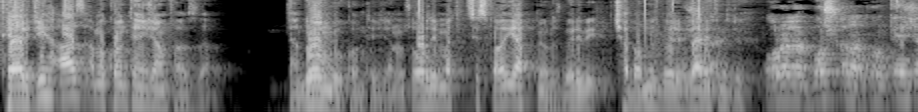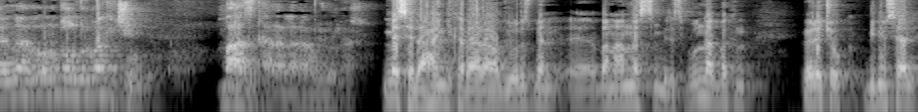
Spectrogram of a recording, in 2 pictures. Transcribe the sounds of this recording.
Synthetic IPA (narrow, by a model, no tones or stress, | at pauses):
t̪ʰæɾd͡ʒiçazamakʰo̞nt̪ʰɛnʒanfazlˠa̰ | jaːnid̪o̞lˠmujo̞kʰo̞nt̪ʰɛnʒanɯmɯzo̞ɾd̪ajimat̪ʰi̥ksisfalˠanjap̚mɯjo̞ɾuzbø̞jlʲɛbit͡ʃʰabamɯzbø̞jlʲɛbiɡajɾeimizd̪ijokoɾalˠaɾbo̞ʃkʰalˠankʰo̞nt̪ʰɛnʒanlˠaɾd̪aonud̪o̞lˠd̪uɾmakit͡ʃʰin | baːzɯkʰaɾaɾlˠaɾa̰lˠɯjo̞̰ɾlˠa̰ɾ̥ | mɛse̞lʲaːɦaɲɟikʰaɾaːɾɯalˠɯjo̞ɾuzbænbanaːnlˠat̪sɯnbiɾisibunlˠaɾbakʰɯn | b̥ø̞̰jlʲɛt͡ʃʰo̞kbilʲimsælʲ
